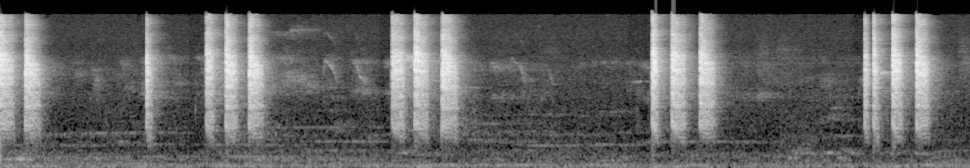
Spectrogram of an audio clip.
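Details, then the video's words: Ketrekan call of a white-rumped shama, played to stir other birds into agitation; loud grating bursts of two to four scratchy notes, separated by pauses of one to two seconds over a quiet background. "Ketrekan Murai Batu Agar Emosi"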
